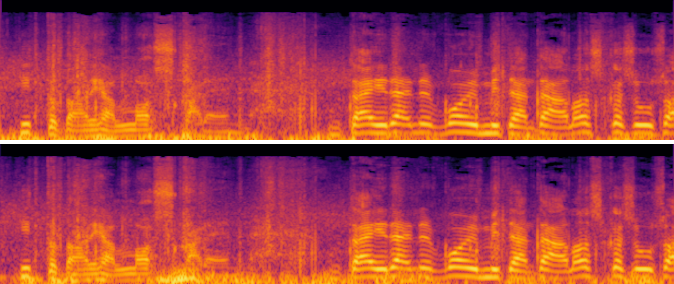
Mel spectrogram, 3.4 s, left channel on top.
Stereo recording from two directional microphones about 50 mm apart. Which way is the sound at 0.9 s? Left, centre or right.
Right.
